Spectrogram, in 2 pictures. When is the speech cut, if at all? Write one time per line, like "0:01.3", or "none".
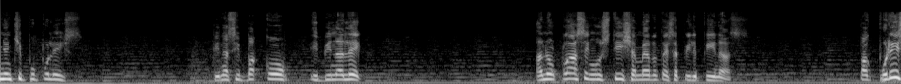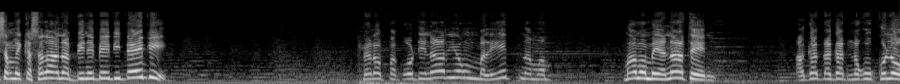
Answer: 0:10.7
0:12.6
